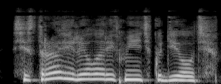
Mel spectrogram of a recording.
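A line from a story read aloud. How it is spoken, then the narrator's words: Perfunctory sigh. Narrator (Russian): вздохнул я для порядка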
